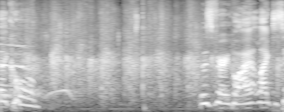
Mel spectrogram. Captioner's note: audience cheers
